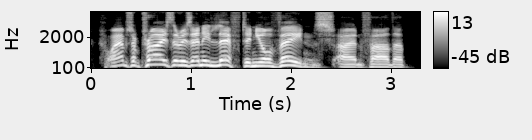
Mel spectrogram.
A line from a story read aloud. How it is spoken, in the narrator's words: snapped Medusen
